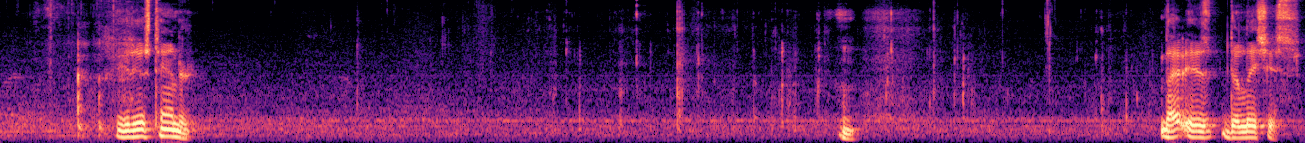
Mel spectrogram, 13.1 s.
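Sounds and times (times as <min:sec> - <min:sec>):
person chewing: 0:04.3 - 0:11.6.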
